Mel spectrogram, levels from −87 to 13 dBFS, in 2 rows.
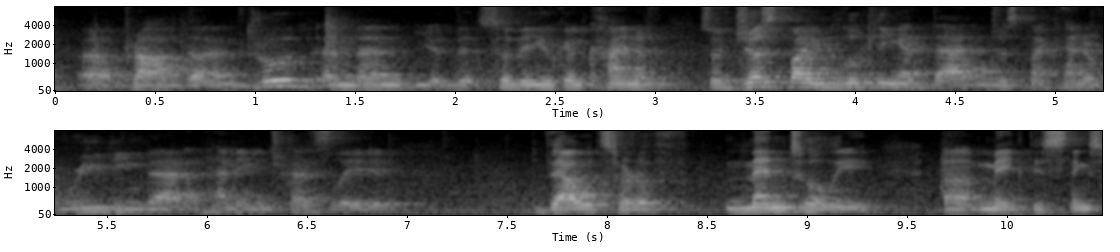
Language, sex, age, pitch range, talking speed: English, male, 30-49, 115-155 Hz, 225 wpm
